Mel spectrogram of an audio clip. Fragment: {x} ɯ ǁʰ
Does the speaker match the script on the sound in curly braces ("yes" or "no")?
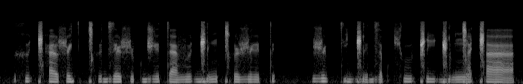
yes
